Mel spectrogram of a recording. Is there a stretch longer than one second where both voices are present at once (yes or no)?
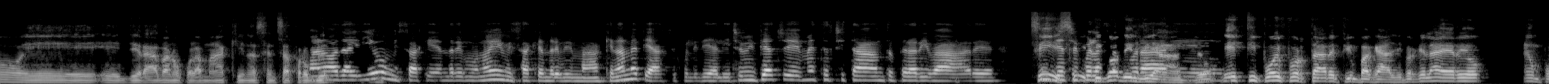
yes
